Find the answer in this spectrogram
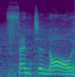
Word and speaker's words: fentanyl: And I'm also going to be using the word fentanyl. It's a 3-syllable word.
